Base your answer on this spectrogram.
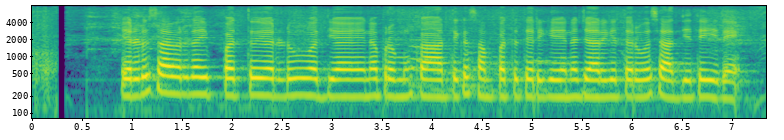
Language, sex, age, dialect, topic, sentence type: Kannada, female, 31-35, Mysore Kannada, banking, statement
